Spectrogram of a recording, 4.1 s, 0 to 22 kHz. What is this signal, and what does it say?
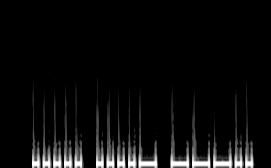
Morse code, heard as a keyed tone, about 15 wpm, 700 Hz. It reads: 548
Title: Numbers - 3-Digit 15wpm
